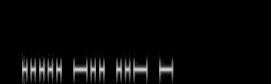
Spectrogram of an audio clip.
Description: Morse code, heard as a keyed tone, about 27 wpm, 700 Hz. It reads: 5DUT
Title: Four Challenging Letter-Number Combinations 28wpm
